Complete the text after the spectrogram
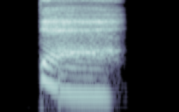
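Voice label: "dai4", Chinese; HSK4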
